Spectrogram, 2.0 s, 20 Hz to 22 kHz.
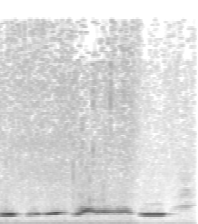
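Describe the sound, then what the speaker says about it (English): A lone voice whistles a short, bright tune, the opening notes of Pop Goes the Weasel, as the android B4 in Star Trek Nemesis, clear and close with brief pauses between phrases. "B4 starts to do the whistle that Data did in the first episode of The Next Generation"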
